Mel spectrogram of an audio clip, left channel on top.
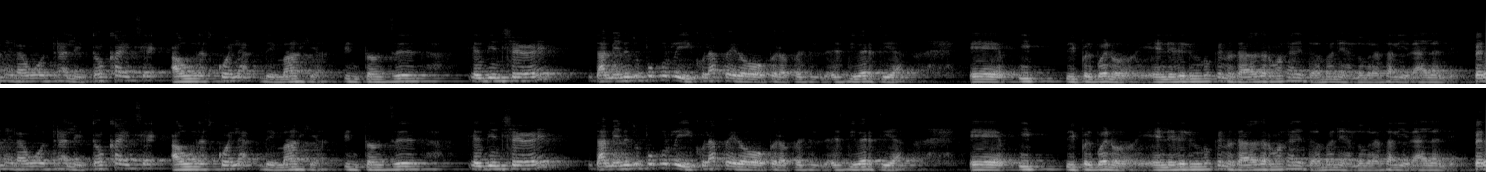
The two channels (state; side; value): normal; both; correlation 0.89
